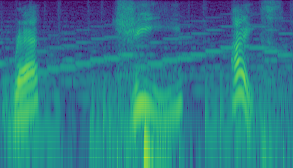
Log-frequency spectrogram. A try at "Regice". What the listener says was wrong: But like it's pronounced Reg Ice in English. Because it doesn't have the two separate I sounds.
